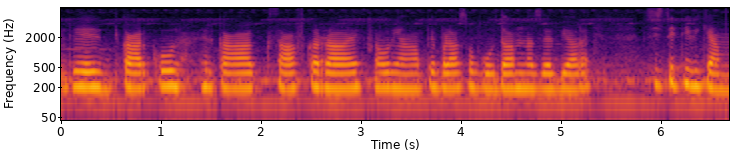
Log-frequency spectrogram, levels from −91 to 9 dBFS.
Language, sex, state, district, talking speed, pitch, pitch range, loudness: Hindi, female, Delhi, New Delhi, 195 wpm, 195 Hz, 190-210 Hz, -17 LUFS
